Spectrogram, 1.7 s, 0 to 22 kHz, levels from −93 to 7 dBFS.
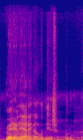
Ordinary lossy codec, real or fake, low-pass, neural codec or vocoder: none; fake; none; codec, 44.1 kHz, 2.6 kbps, SNAC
